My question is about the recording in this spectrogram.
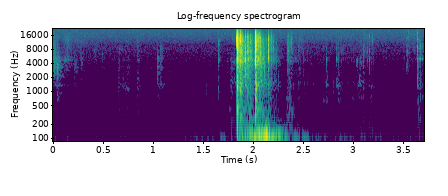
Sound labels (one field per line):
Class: window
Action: closing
